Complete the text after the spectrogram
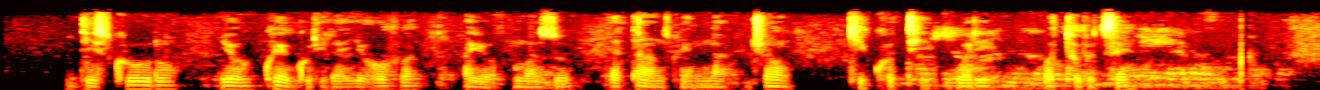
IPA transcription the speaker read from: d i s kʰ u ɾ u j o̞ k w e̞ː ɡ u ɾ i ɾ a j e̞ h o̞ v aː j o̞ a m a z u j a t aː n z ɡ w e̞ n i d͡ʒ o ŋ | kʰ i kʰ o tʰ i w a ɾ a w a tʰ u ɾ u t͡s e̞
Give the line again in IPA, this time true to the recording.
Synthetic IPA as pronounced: d i s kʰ u ɾ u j o̞ k w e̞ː ɡ u ɾ i ɾ a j e̞ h o̞ v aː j o̞ a m a z u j a t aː n z ɡ w e̞ n a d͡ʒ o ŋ | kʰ i kʰ o tʰ i w a ɾ i w a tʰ u ɾ u t͡s e̞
